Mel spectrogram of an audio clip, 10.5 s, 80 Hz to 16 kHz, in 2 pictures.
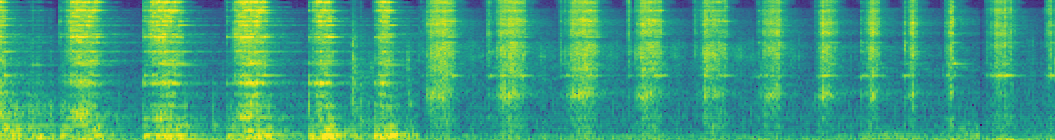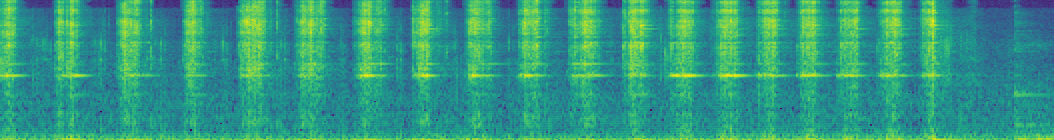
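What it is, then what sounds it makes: Rusted metal dagger being scraped. Rust is scraped off a solid rusted metal dagger with an openwork handle, held in gloved hands, using a metal pick and a yellow-handled scraper tool. About 35 quick, bright, gritty scratching strokes repeat in a steady rhythm. The first few are heavier with a low rumble, and the rest are lighter and faster.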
